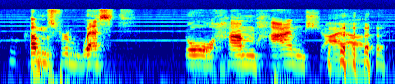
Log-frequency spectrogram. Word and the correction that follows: Worcestershire: I don't think that's how it's pronounced. – It's pronounced Worcestershire.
